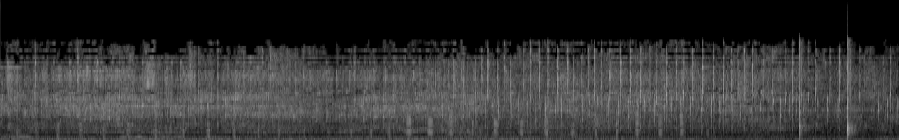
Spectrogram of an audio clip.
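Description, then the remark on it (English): Chainsaw engines run steadily throughout, a dense rattling, buzzing drone with sharp clicks and a couple of louder bursts near the end, while indistinct voices mix in underneath; two shirtless men, yelling and cussing, carry the chainsaws toward the person filming at a local beach in Toronto. “They've got chainsaws, and they got no shirts on.”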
